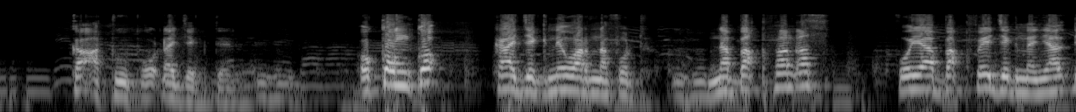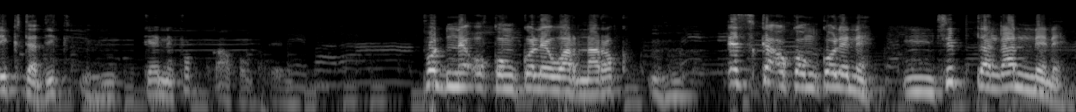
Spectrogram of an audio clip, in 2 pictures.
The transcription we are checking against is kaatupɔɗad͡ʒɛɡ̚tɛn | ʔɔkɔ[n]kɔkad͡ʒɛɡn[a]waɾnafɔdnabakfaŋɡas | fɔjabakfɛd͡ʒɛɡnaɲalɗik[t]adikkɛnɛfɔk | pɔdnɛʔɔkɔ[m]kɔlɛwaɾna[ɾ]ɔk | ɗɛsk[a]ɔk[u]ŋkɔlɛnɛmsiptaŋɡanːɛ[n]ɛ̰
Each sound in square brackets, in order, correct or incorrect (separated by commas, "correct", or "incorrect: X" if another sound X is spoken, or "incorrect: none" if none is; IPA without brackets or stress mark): incorrect: ŋ, incorrect: ɛ, correct, incorrect: ŋ, correct, correct, incorrect: ɔ, correct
